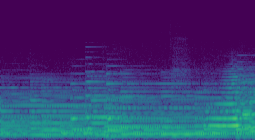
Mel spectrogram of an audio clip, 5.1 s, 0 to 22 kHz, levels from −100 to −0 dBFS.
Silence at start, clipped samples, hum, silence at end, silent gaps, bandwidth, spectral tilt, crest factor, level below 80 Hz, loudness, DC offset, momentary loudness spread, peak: 0 s; under 0.1%; none; 0 s; none; 4.5 kHz; -10.5 dB/octave; 16 dB; -78 dBFS; -37 LUFS; under 0.1%; 11 LU; -20 dBFS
